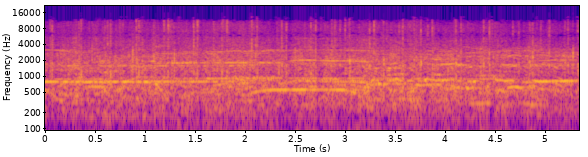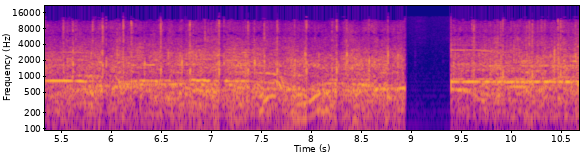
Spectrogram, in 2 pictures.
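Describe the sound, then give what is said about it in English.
A large crowd of Democrats in a legislative chamber, waving small handheld Ukraine flags, cheers and applauds continuously, a dense roar of voices, whoops and clapping that stays loud throughout, briefly cutting out near the end before resuming. “But here's the cheering from the Democrats waving handheld little Ukraine flags.”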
